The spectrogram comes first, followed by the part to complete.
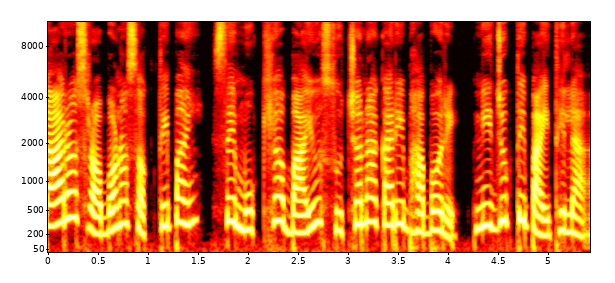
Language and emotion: Odia, neutral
